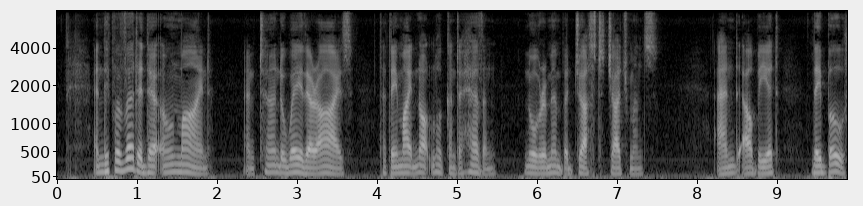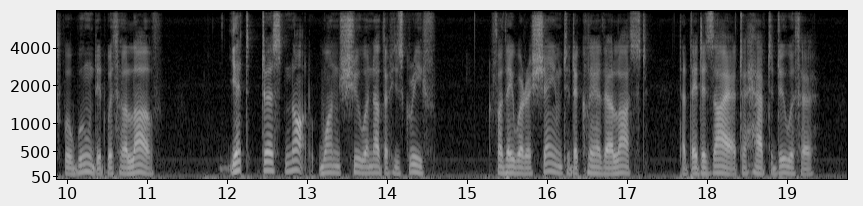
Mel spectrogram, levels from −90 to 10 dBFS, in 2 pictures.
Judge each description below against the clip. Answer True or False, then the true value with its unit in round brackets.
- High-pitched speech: False (115 Hz)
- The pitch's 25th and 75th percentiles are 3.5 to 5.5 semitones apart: False (3.0 semitones)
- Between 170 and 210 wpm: True (180 wpm)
